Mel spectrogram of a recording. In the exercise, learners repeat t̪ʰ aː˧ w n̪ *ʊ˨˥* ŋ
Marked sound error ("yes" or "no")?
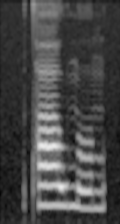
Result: yes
